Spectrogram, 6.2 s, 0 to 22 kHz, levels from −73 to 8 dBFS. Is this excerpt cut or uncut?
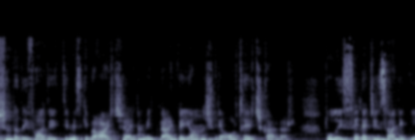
cut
